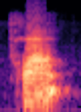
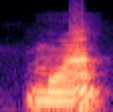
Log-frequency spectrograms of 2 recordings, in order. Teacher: la O y la I que se pronuncia wa. Bien, wa, su símbolo fonético es una W y una A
